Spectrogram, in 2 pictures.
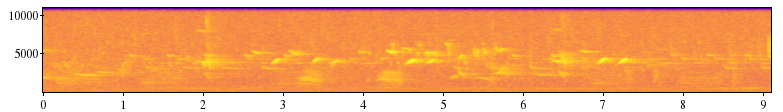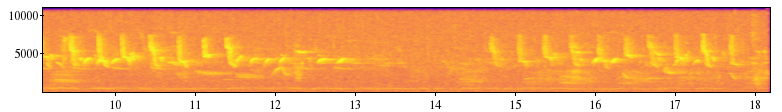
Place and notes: Rue Keyenbempt, Uccle, Belgique - finally peace 2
